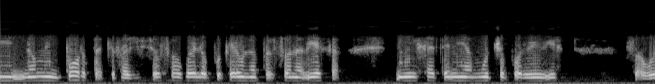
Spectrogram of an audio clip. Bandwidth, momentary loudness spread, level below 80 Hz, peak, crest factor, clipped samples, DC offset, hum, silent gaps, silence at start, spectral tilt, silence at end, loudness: 5.8 kHz; 10 LU; -48 dBFS; -6 dBFS; 14 dB; under 0.1%; under 0.1%; none; none; 0 s; -6.5 dB/octave; 0 s; -20 LUFS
